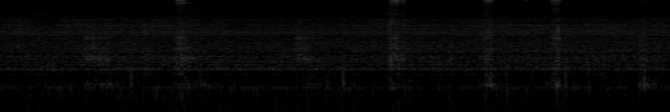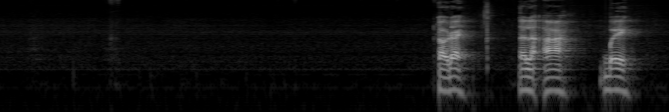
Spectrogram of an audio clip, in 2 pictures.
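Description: A pen scratches softly on paper as lines are drawn.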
